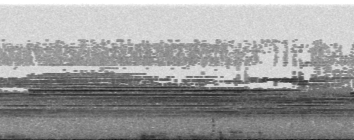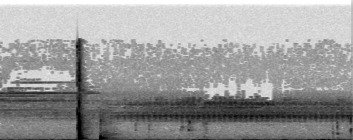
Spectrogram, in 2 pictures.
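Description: Compound bow shot: a sharp snap of the string on release about two-thirds of the way in, followed about a third of a second later by a second sharp crack as the arrow strikes the target. Insects whir steadily in the background.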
